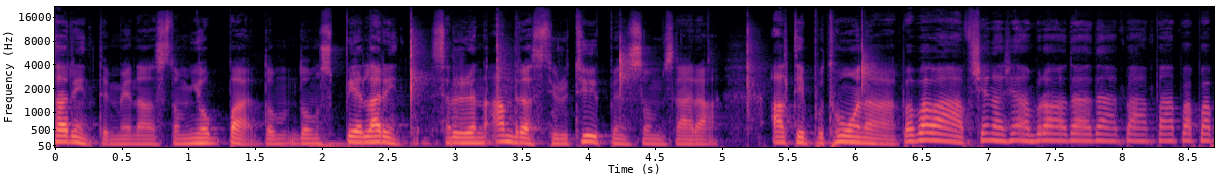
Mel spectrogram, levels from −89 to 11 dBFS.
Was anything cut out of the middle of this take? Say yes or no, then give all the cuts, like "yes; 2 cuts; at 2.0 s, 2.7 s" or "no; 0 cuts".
yes; 1 cut; at 3.0 s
